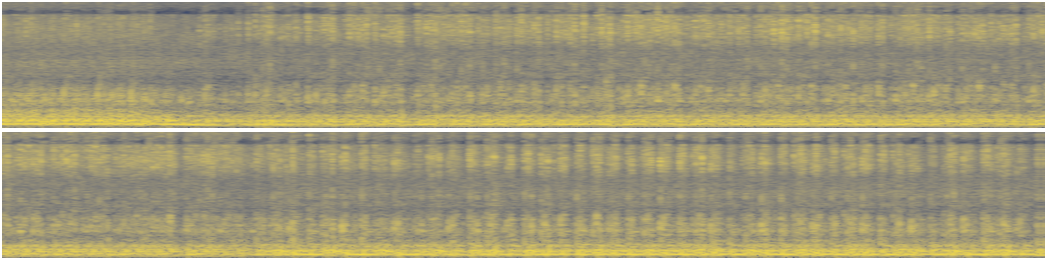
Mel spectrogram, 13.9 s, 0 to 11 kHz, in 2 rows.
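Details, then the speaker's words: 1964 Mercury Comet V8, freshly built with FloTek 180cc aluminum heads, Trick Flow Stage 1 cam, Victor Jr. intake and 1-5/8" headers, first start: uneven loping low-speed rumble with dips; owner suspects fouled plugs and too-rich idle from mismatched springs. "for the first time and it didn't go perfectly didn't go terribly it didn't go perfectly I think there was a couple things going on uh that contributed to that and basically where it's at right now is I'm pretty sure the plugs are fouled"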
